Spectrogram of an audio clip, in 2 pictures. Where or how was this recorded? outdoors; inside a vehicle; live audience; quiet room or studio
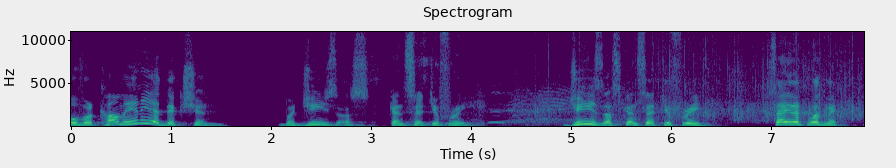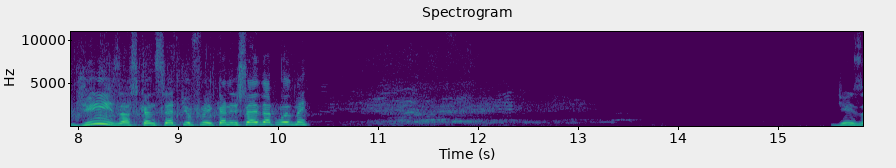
live audience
